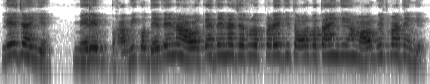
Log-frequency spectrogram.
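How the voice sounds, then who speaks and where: A woman voicing a caring, bossy village wife who gives brisk orders. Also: sits high, fairly bright tone, roomy sound. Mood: urgent.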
